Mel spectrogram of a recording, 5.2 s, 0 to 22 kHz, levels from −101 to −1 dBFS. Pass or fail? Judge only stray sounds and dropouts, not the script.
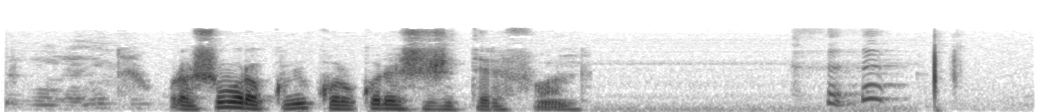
fail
